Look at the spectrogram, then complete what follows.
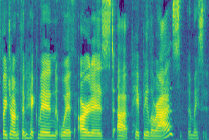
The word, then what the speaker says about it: Pepe Larraz: And this is by Jonathan Hickman with artist Pepe Larraz. Am I pronouncing that right? Yeah, Pepe Larraz, Okay.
